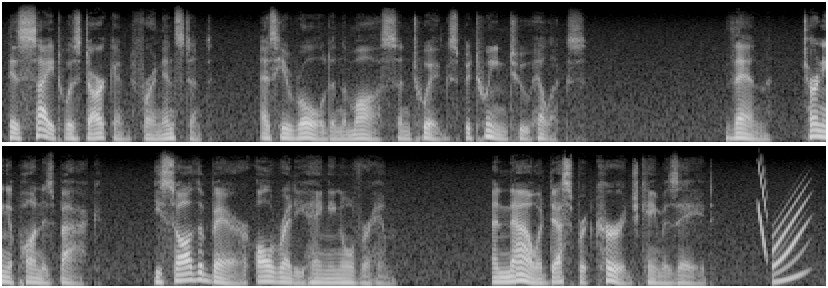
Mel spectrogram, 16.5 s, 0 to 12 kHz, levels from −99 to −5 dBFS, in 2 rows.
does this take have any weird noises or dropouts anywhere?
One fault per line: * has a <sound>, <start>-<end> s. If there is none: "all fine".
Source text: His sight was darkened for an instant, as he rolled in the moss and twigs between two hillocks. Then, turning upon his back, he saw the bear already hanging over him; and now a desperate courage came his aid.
* has a chirp, 15.8-16.4 s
